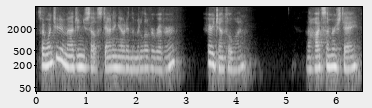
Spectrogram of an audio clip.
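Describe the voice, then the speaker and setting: Offering soothing guidance through a meditation, a woman speaks gently and deliberately in a slightly low voice, letting her soft phrases trail away.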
